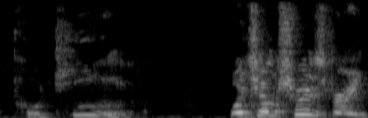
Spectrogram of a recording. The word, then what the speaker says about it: poutine: um it sounds like the word poutine sounds like putin p-u-t-i-m right and they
